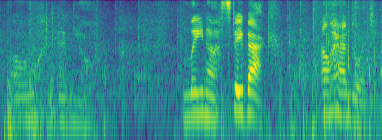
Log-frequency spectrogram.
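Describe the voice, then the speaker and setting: A woman's voice: mid-range voice, slow pace, very noisy, close to an everyday voice. A woman playing a commanding, protective warrior who gives clipped orders in an audio drama. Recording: loud music behind the voice.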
